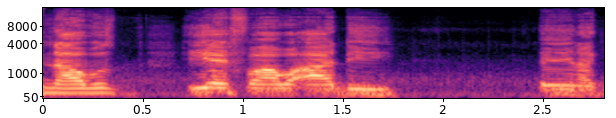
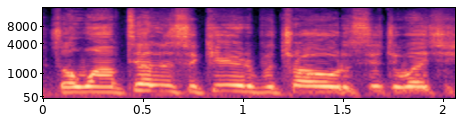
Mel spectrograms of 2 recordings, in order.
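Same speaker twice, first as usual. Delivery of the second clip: normal talking voice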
